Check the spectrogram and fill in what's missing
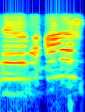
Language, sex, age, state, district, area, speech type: Bengali, female, 30-45, West Bengal, Murshidabad, rural, conversation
